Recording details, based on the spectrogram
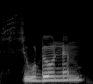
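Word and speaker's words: pseudonym: 11th में हमें बताना है करेक्टली स्पेल्ड वर्ड, तो ये पी यहाँ पर साइलेंट होता है, पहले तो मैं यही बता दूं, ठीक है। तो सूडोनिम, सूडोनिम, स्यूडोनिम या फिर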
